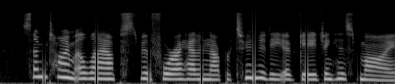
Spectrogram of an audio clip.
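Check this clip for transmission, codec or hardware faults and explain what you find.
The speech has a regular gap between chunks: 25 ms silent holes at 0.43, 0.95, 1.48, 2.00, 2.53, 3.05 and 3.58 s. They come from half-second blocks joined with padding or late starts. Unlike dropouts, nothing is lost, and the speech resumes exactly where it stopped.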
